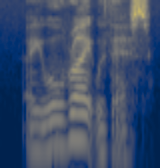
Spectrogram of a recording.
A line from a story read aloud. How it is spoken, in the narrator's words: Raphael asks quietly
